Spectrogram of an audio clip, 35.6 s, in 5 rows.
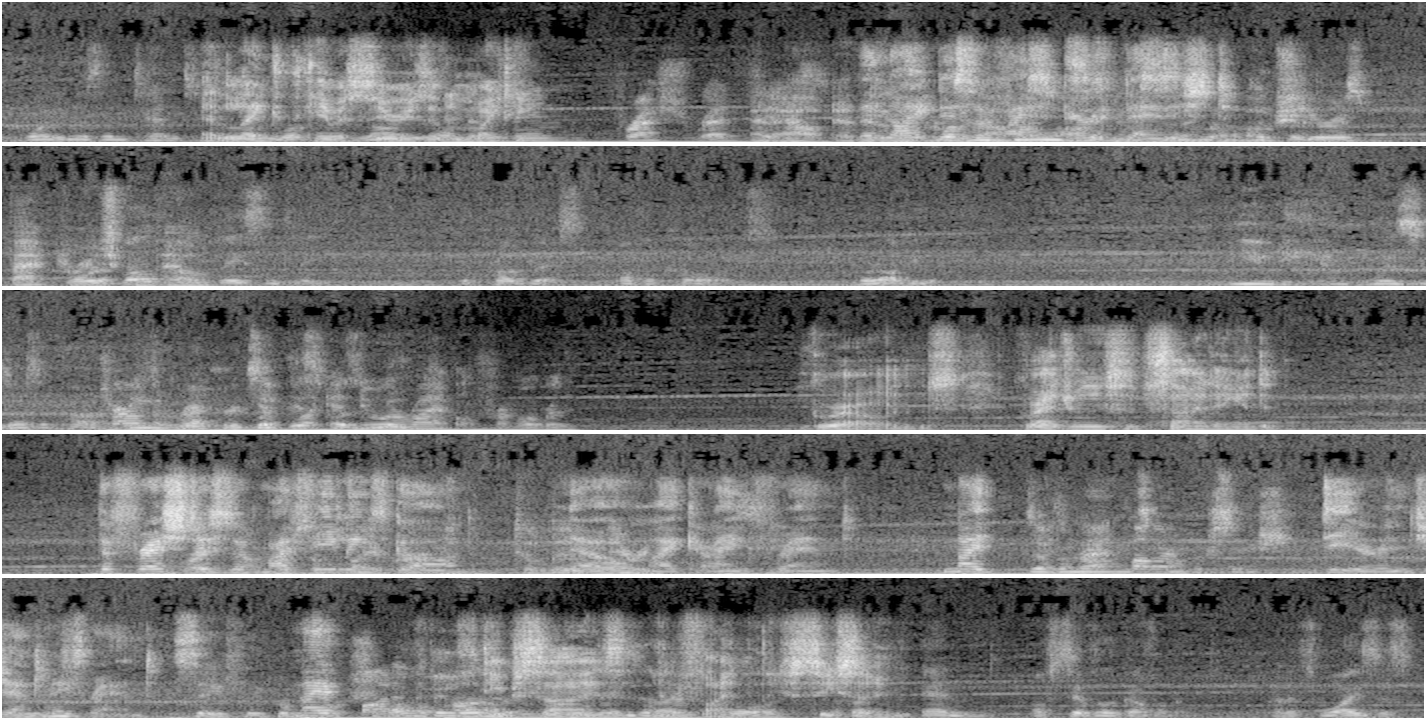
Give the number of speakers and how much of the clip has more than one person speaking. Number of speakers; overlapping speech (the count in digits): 6, about 50%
